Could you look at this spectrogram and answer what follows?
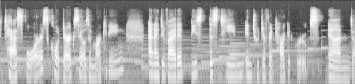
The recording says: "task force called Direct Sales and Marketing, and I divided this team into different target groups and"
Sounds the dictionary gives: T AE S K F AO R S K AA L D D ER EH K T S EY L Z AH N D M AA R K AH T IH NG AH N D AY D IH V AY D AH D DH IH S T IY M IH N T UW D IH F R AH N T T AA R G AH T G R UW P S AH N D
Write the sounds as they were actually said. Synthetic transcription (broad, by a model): T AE S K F AO R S K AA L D D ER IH K S EY L Z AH N M AA R K AH T IH NG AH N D AY D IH V AY D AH D DH IH S T IY M IH N T UW D IH F R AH N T T AA R G AH T G R UW P S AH N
